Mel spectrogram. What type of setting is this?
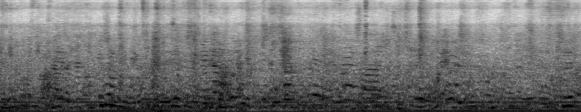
crowded indoor space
